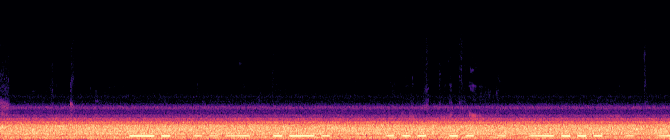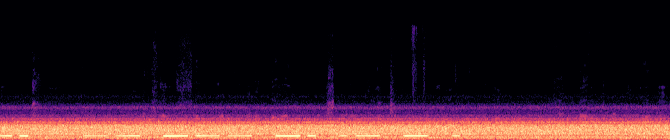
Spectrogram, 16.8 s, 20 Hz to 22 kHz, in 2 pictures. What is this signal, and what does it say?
Morse code, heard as a keyed tone, machine-sent, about 12 wpm, 760 Hz, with heavy radio static and fading. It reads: NUR SIEBEN MONATE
